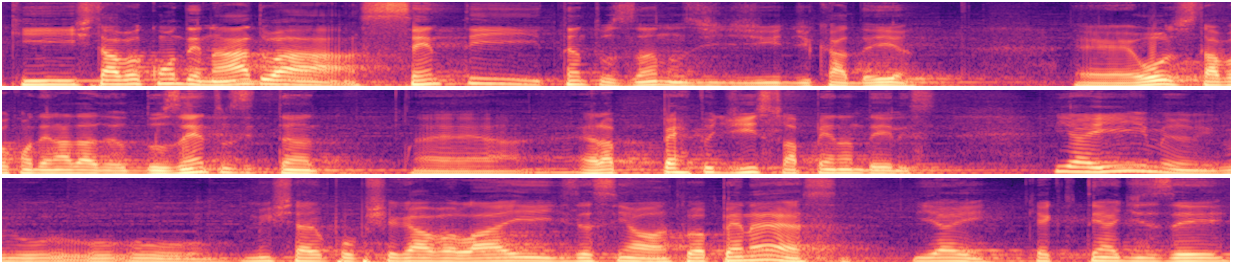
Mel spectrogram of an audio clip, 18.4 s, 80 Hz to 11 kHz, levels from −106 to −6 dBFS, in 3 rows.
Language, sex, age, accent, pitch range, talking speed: Portuguese, male, 20-39, Brazilian, 130-170 Hz, 190 wpm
